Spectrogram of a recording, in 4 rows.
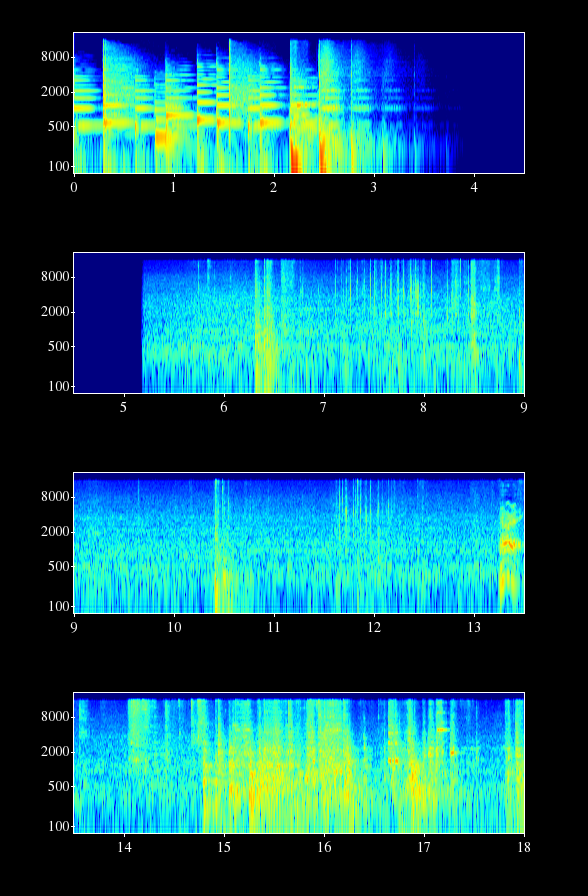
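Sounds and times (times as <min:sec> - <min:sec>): steady background hum: 0:05.2 - 0:18.0
crackles: 0:05.7 - 0:09.0, 0:11.5 - 0:12.6.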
